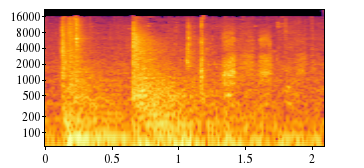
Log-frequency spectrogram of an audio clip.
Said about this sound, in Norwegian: Og mens bombehunden søker rundt konteinerne,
